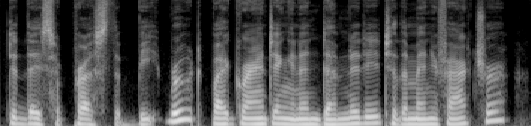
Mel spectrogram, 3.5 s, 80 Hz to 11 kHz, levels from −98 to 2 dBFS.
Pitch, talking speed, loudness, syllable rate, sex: 150 Hz, 220 wpm, -19 LUFS, 6.7 syllables/s, male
